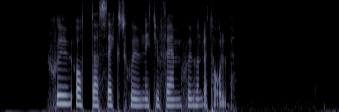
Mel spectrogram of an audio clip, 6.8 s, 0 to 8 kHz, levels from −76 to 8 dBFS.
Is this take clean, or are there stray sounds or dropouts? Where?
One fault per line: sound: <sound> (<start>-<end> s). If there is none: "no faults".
no faults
